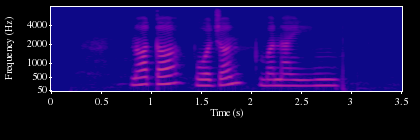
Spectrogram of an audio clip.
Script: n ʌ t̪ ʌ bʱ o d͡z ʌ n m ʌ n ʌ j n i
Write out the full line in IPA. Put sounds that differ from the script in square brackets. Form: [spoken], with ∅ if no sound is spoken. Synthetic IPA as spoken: n ʌ t̪ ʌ bʱ o d͡z ʌ n [b] ʌ n [a] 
